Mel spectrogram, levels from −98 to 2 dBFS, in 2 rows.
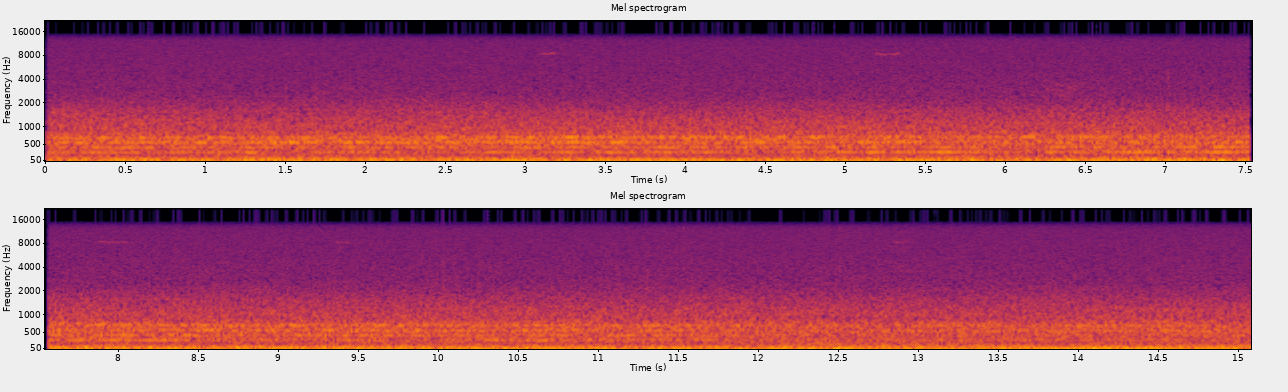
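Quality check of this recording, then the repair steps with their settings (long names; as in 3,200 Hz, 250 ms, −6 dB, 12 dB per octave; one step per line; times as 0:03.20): surface crackle 31 per second −31 dBFS
0:07.52–0:07.56: drop-out 36 ms
0:10.02: click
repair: click removal
repair the gap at 0:07.52, 36 ms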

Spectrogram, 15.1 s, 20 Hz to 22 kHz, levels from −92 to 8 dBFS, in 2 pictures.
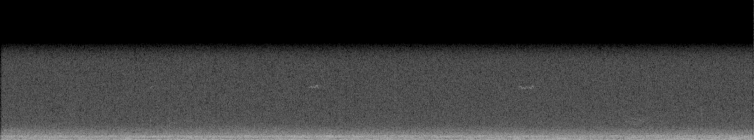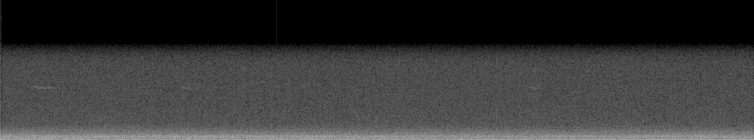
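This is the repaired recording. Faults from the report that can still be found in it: none of them is left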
